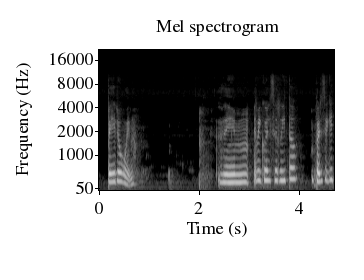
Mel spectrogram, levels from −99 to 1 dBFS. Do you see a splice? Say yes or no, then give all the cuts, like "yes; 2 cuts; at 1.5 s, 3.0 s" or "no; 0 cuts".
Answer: yes; 1 cut; at 3.1 s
